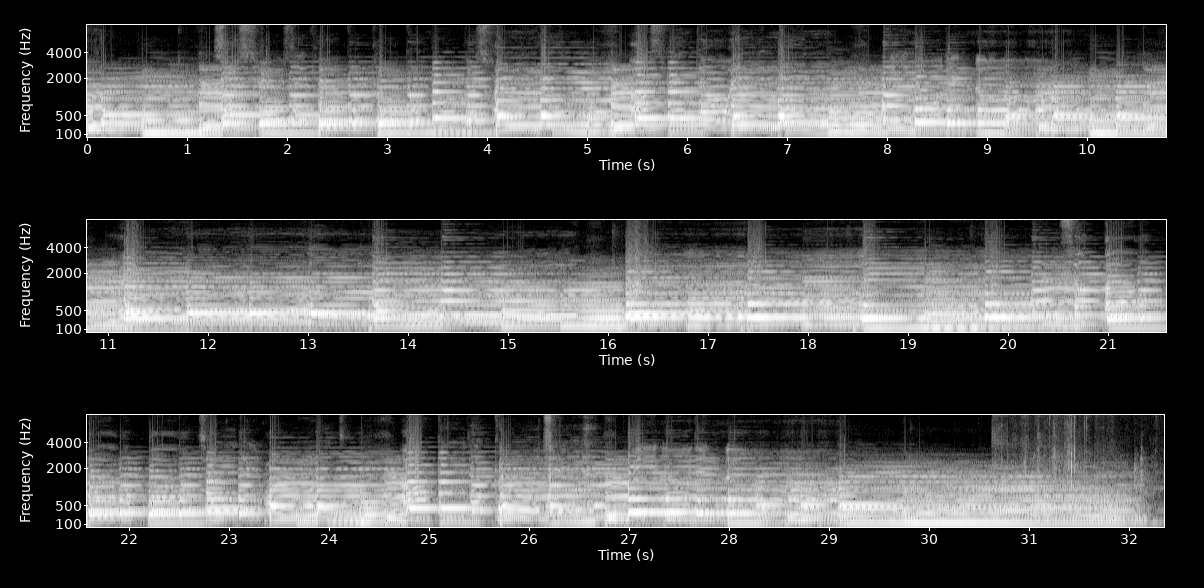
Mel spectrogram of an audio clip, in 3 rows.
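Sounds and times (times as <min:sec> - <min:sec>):
soprano singing: 0:00.0 - 0:32.3.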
